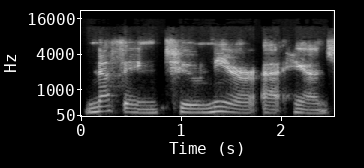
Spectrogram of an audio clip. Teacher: Housman uses dactylic meter, meaning he emphasizes the first of three syllables and then the second two syllables are unstressed.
